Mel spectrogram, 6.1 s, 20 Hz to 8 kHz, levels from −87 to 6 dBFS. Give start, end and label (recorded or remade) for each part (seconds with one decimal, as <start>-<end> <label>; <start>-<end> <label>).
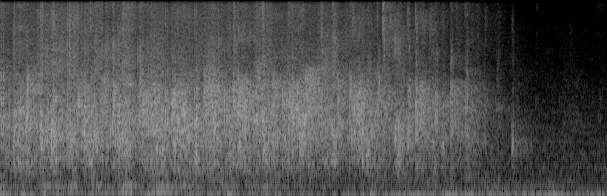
0.0-3.7 remade; 3.7-6.1 recorded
